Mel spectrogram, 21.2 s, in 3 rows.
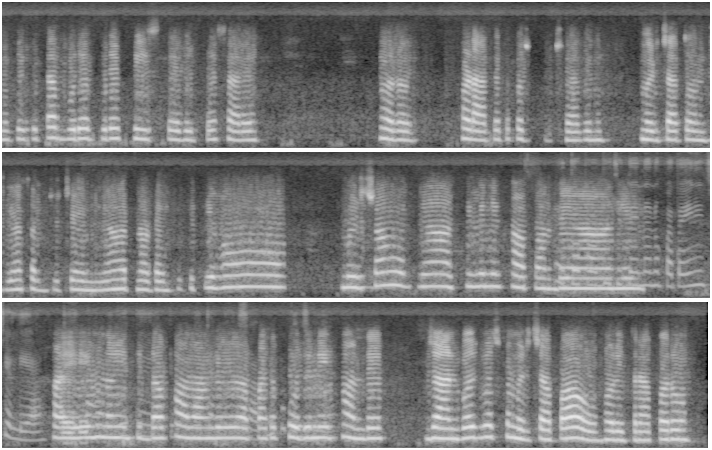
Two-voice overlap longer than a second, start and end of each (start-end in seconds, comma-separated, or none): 14.7-17.5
